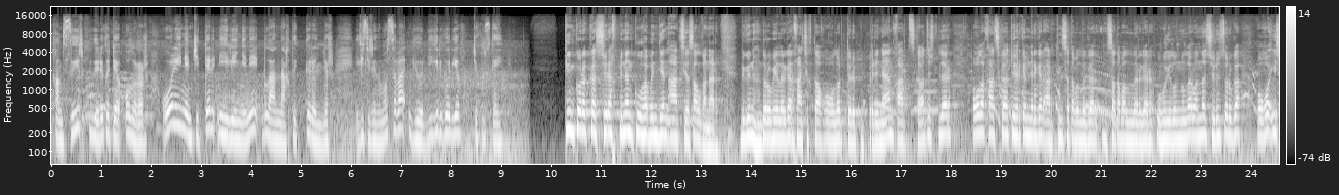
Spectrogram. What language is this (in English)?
Turkish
